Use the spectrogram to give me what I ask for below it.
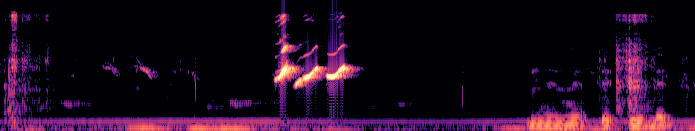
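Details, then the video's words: Common hill myna kept as a talking pet whistles three quick, hooked rising notes in rapid succession, after soft background noise; a person's voice speaking follows at the end. "মানুষের মতো কথা বলা ময়না পাখি,,, Talking Hill Myna Bird"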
